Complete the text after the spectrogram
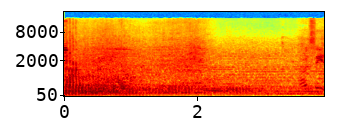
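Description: A motorcycle engine drones as it rides past.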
